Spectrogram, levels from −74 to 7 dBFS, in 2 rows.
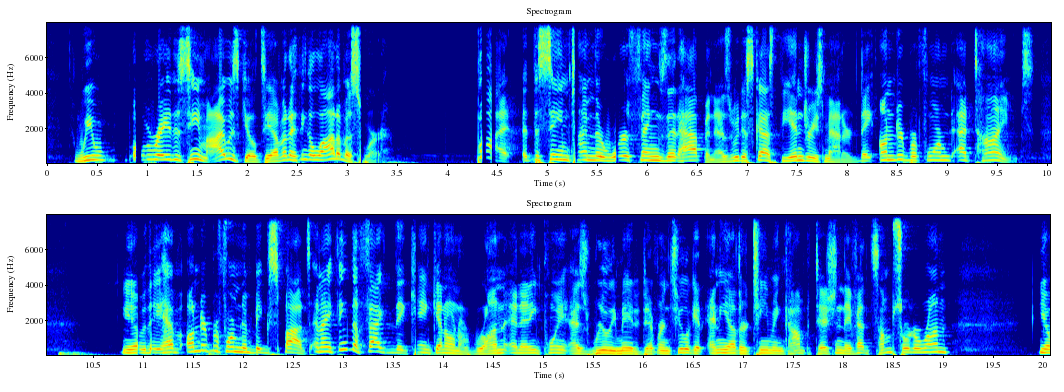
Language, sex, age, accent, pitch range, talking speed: English, male, 30-49, American, 170-245 Hz, 235 wpm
